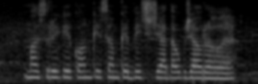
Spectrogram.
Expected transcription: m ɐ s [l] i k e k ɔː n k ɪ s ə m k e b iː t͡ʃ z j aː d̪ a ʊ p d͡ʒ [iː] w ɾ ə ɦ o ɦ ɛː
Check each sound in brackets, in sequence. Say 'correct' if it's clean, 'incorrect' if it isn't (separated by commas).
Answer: incorrect, incorrect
